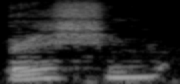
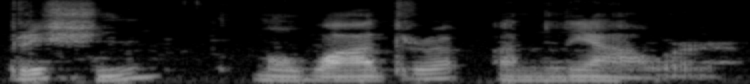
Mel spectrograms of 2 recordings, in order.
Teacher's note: it's the slender R, so it's trilled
